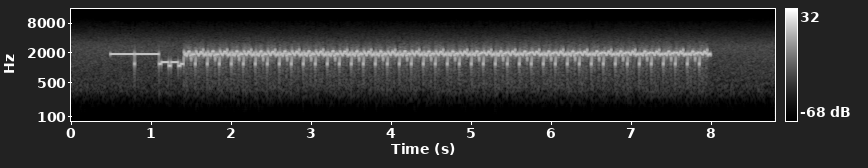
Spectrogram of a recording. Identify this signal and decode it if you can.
SSTV (slow-scan television), Robot 36, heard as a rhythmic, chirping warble.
